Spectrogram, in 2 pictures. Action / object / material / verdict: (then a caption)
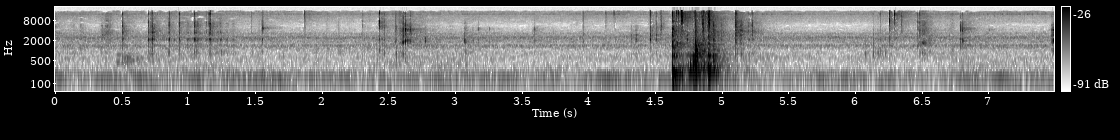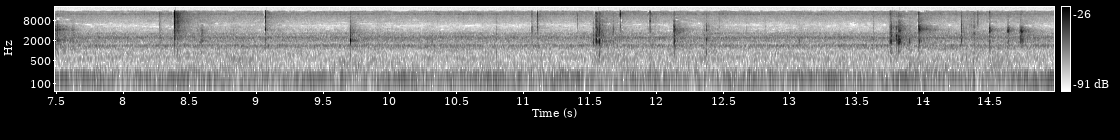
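scrape / soap bar cut with a metal blade / soap / none. A metal blade scrapes and cuts along the surface of a rectangular solid bar of soap, held in one hand, with a pink layer of small beads over a blue swirled core. The steady carving gives a quiet run of short, crisp scratching ticks and crackles at an uneven pace, with one louder, longer shaving burst near the middle. A faint low hum sits underneath throughout.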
